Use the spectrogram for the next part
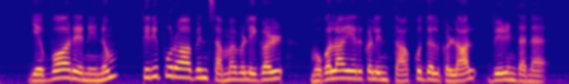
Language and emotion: Tamil, neutral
